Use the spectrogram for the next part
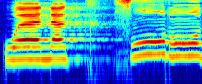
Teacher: huruf ro dibunyikan secara tafkhim karena berbaris damah maka dibacanya ditebalkan pangkal lidah dinaikkan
